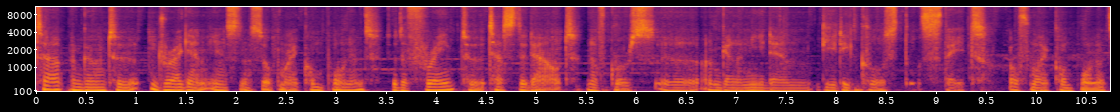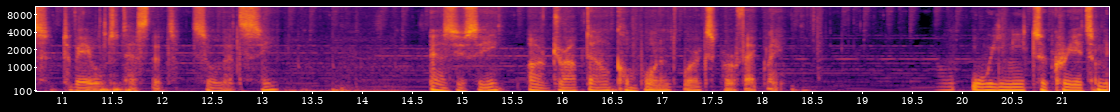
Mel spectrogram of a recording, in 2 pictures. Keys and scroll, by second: 12.3 shift+space.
